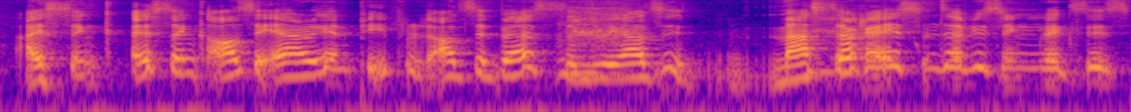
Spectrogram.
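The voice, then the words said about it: Put-on German accent. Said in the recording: “that German accent”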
